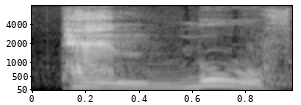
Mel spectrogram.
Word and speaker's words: bamboo: Bamboo âm 2 nha các bạn.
